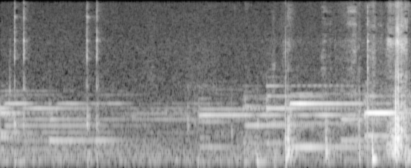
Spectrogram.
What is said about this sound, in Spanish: Mientras, vamos a dar la oportunidad de ir escuchando una linda melodía que nos va a ayudar en este proceso de visualización.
